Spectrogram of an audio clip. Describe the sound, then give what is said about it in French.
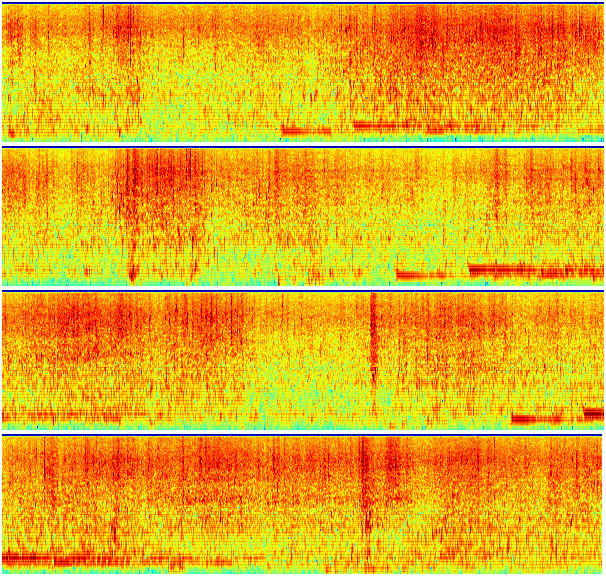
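Sea waves wash in a steady, broad roar with gusts of wind. A faint tonal call recurs every several seconds over the surf. “Voici celui de la mer.”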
